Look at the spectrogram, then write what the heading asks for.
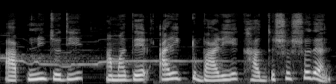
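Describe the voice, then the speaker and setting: A woman's voice: on the high side, normal speed, soft background music, close to an everyday voice. A woman voicing a clever, bold young daughter-in-law in a cartoon folk tale, insistent and practical. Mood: firm.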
